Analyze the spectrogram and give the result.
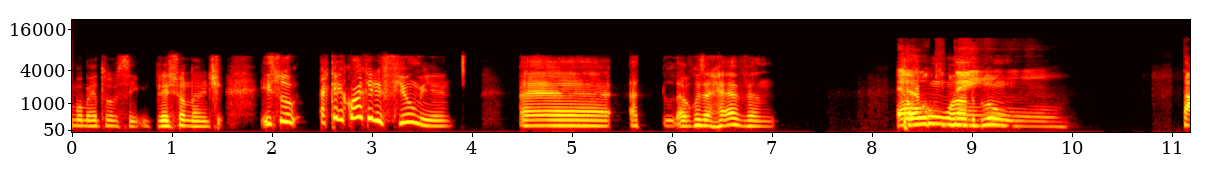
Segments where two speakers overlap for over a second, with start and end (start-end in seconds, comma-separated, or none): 8.3-9.5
